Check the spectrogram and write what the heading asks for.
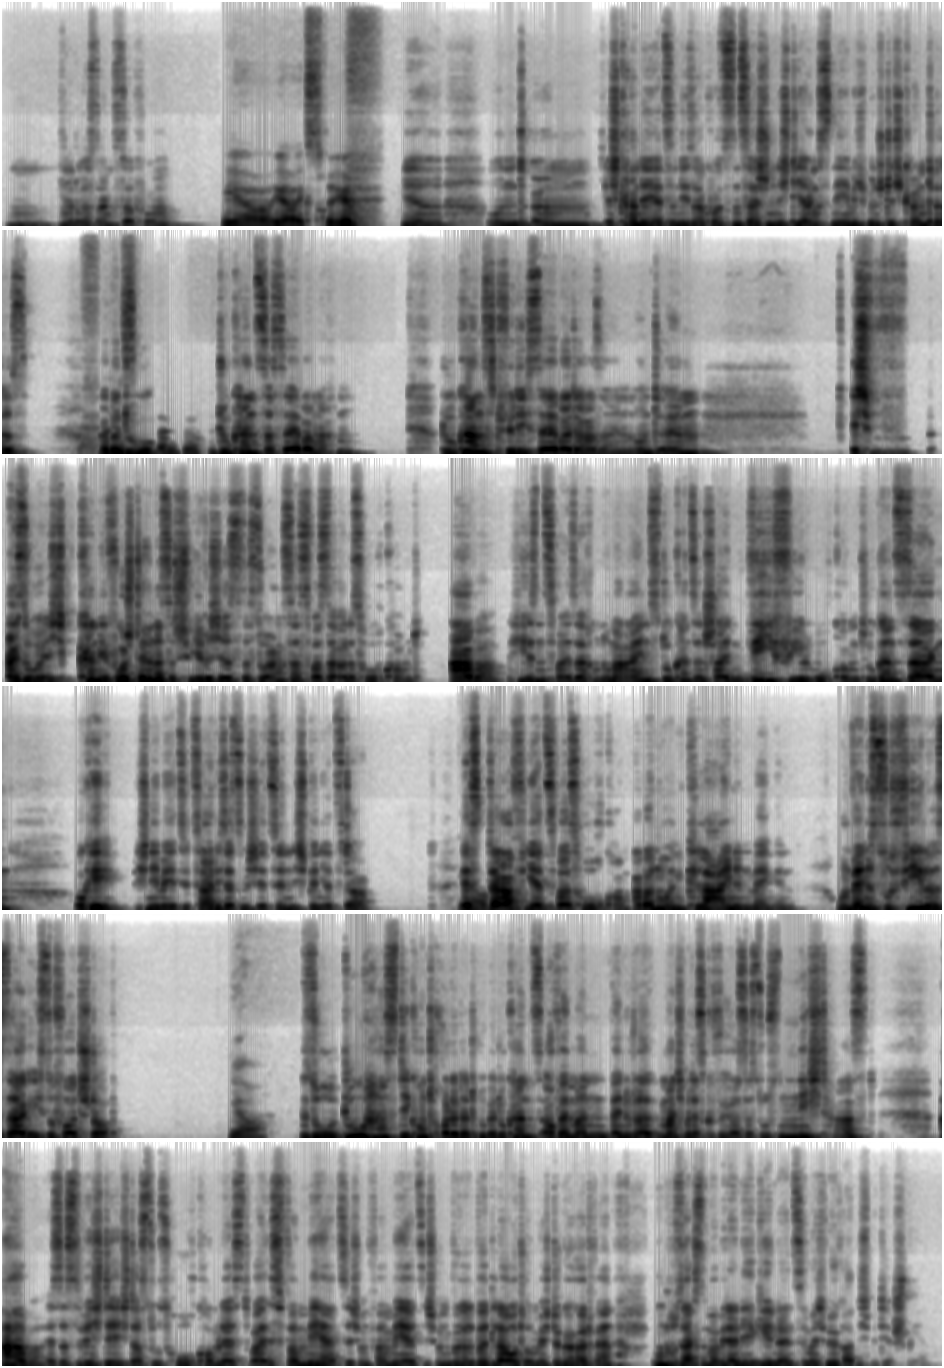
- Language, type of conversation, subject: German, advice, Was kann ich tun, wenn ich mich schuldig fühle, wenn ich mir bewusst Zeit für mich nehme?
- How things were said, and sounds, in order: static; laughing while speaking: "extrem"; other background noise; stressed: "wie"; stressed: "nicht"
